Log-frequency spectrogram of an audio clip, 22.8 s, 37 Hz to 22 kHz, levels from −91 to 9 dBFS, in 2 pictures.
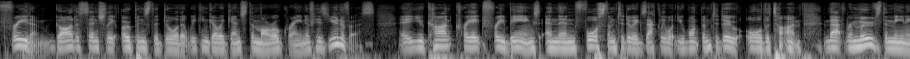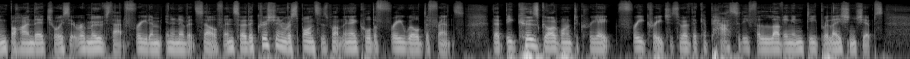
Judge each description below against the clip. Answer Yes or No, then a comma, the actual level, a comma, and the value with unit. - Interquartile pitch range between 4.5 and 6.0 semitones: No, narrow, 2.5 semitones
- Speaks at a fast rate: Yes, fast, 220 wpm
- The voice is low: Yes, low, 115 Hz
